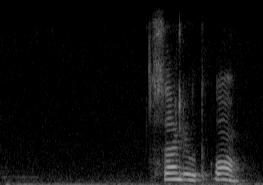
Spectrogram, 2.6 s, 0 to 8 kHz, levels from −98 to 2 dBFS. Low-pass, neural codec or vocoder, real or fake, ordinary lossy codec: 7.2 kHz; none; real; Opus, 16 kbps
